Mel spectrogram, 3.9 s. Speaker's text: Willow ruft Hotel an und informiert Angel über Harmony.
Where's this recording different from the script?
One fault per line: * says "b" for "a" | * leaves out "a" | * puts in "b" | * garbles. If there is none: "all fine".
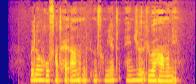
all fine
